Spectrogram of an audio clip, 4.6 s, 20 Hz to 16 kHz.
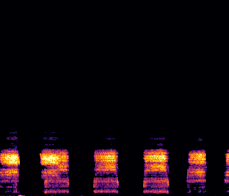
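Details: Owls in a nest during a night feeding on 25 March 2012 at 3:53 AM, with an adult tearing up stored rabbits. Rough, breathy screeches of about half a second repeat at a steady, quick pace, with a soft thump at the start.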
